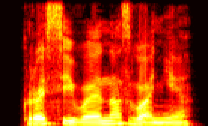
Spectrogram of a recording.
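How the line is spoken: Officer's amused grunt. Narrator (Russian): хмыкнул майор

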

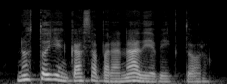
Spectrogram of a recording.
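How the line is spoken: Said with sigh. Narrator (Spanish): dijo con un suspiro

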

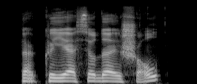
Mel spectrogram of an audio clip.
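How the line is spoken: Scoffing. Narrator (Russian): хмыкнул незнакомец

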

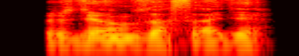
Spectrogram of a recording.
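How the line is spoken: Calm reply. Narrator (Russian): спокойно ответил

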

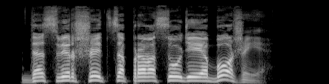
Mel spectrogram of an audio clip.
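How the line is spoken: Loud shout. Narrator (Russian): крикнул громким голосом

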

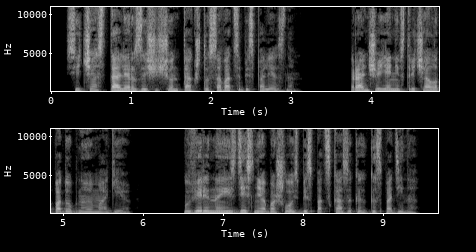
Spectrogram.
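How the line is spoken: Calm. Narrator (Russian): спокойно ответила ей Вика

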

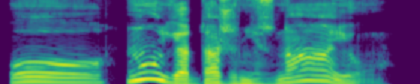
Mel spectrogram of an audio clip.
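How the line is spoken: Drawn-out drawl. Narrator (Russian): протянул

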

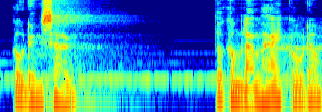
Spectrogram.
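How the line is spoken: Soft eerie echoing. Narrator (Vietnamese): Cô ấy khẽ cất giọng âm u, vang vang trong gió

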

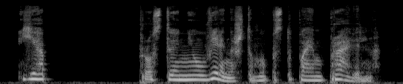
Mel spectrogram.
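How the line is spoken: Very quiet. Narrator (Russian): сказала так тихо

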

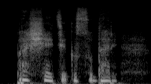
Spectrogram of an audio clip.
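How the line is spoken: Whispered. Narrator (Russian): прошептала Зизи

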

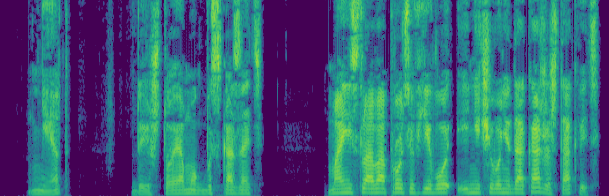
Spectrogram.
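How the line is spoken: Plain. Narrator (Russian): спросил Тревор

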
